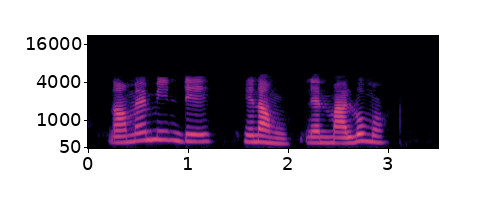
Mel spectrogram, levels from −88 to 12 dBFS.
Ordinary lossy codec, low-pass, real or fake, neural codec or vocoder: Opus, 64 kbps; 5.4 kHz; fake; codec, 16 kHz, 1 kbps, X-Codec, WavLM features, trained on Multilingual LibriSpeech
